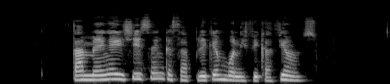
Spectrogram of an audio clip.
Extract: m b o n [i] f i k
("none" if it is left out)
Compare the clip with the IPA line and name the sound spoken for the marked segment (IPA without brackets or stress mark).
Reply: i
